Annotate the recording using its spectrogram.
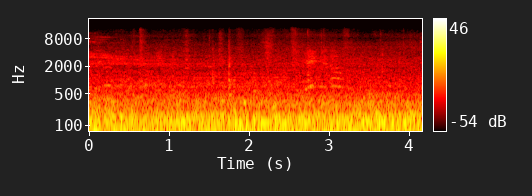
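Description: Steady low rumble inside a Vande Bharat Express electric train coach, the running noise of the train, with faint voices in the middle.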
